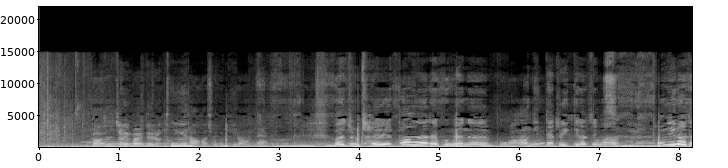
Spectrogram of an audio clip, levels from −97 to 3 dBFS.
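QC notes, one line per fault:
Throughout: HE-AAC compression, likely. The treble is clearly damaged: it sounds bright but synthetic, with gritty, metallic texture and nothing above 14.9 kHz. Upper bands appear copied from lower ones and roughly reshaped, so harmonics misalign, which fits a low bitrate around 24 kbps.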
